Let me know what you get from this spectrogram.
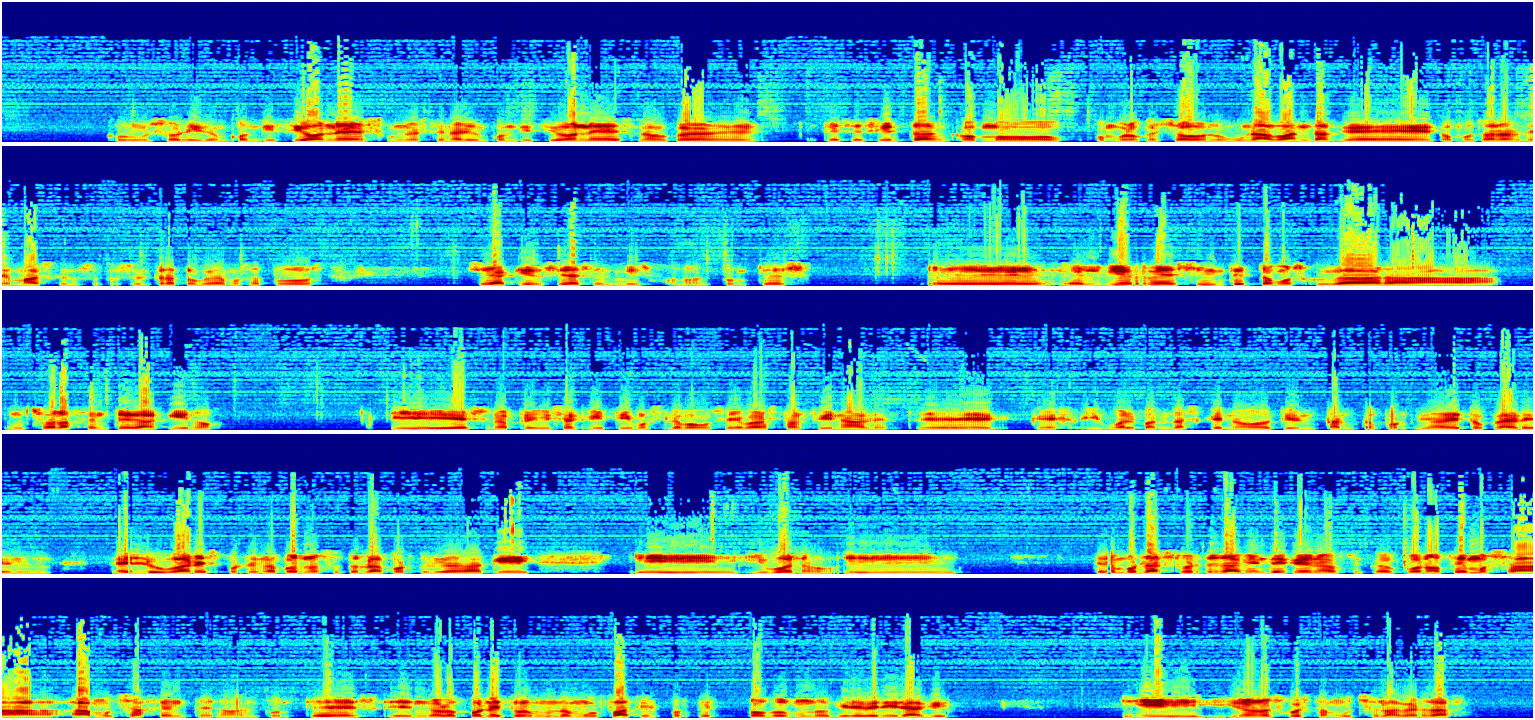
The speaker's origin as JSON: {"language": "Spanish", "town": "Santurce", "region": "Basque Country", "country": "Spain", "said": "Nosotros somos de Santurce"}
